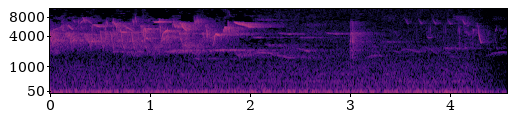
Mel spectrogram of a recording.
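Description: Faint background birdsong: many small birds chirping and twittering, busy for about two seconds and then thinning to scattered chirps.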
